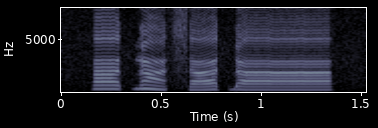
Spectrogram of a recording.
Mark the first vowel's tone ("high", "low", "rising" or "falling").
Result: high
